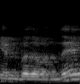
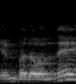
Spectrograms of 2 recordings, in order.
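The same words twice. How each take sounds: The two takes are said the same way.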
